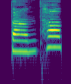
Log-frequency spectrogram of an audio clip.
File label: Egg Tart, cantonese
